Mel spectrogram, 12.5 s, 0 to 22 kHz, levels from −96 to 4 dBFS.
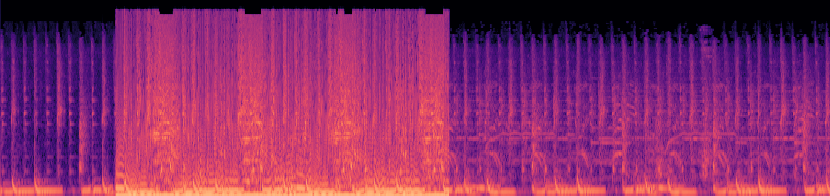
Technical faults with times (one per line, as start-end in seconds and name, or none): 1.73-6.73 integer read as float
